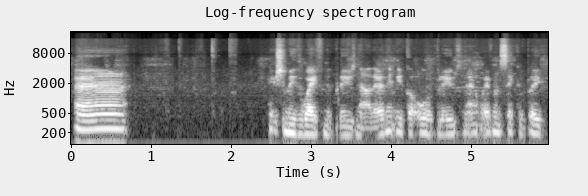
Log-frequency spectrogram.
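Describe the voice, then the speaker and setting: A man's voice: deep voice, steady tone, a little fast, a little hiss or hum, rough recording. A man rambling casually to his livestream chat while he builds, self-mocking and chuckling often. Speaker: livestream host building with bricks.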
